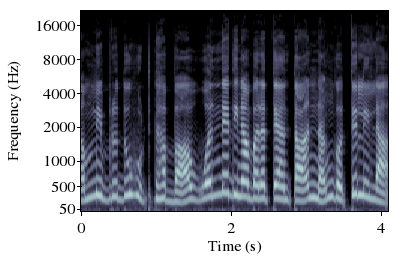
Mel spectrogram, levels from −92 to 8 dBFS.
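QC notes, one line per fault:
No faults found in the speech recording. Nothing in it needs flagging for QC.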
